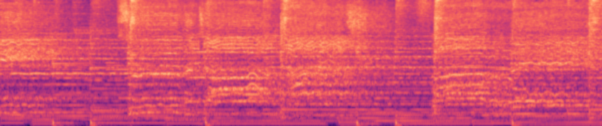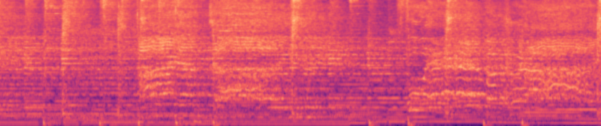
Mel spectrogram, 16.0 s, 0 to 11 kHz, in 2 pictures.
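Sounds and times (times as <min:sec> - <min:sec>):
choir-like singing: 0:00.0 - 0:16.0
held bass notes: 0:00.0 - 0:16.0.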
